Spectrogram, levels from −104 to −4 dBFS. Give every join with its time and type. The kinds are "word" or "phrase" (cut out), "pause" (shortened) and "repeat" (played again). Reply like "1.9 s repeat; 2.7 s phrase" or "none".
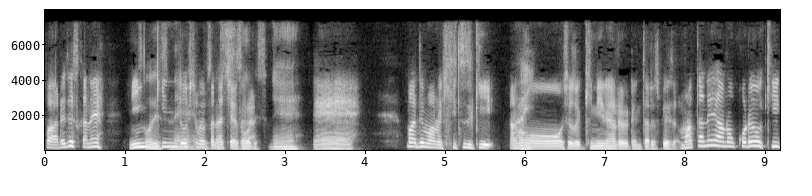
3.3 s pause; 5.7 s pause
